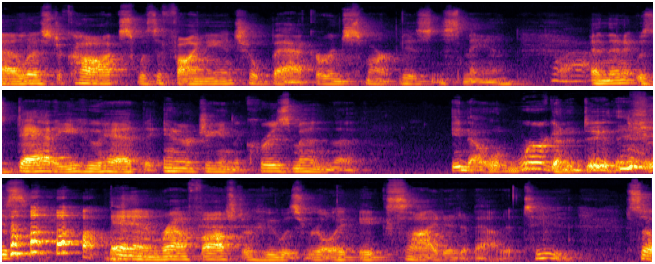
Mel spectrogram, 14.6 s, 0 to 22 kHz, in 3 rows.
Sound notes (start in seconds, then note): 9.6 laughing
